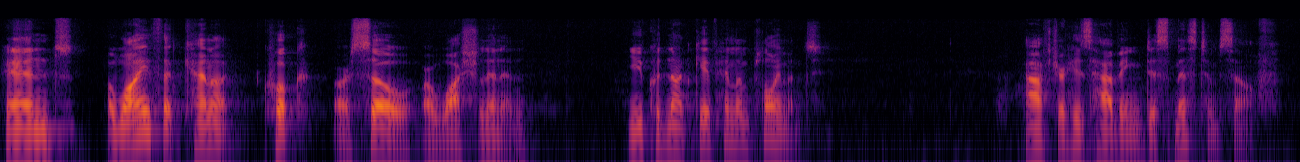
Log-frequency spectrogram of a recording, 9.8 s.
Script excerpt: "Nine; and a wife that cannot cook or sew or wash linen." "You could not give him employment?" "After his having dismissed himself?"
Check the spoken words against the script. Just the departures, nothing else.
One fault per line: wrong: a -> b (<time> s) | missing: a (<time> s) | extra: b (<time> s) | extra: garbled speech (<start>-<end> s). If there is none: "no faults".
missing: Nine (0.0 s)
